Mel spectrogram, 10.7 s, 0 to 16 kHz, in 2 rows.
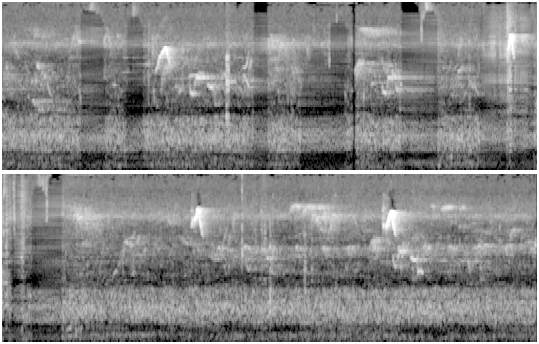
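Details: Oriental dwarf kingfisher (Ceyx erithaca) at Bondla Wildlife Sanctuary in March 2019: four faint, very high, sharp squeaks about two seconds apart over a steady hiss of forest insects and ambient noise.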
